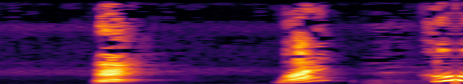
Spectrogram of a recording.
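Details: A dramatic Siberian Husky gives three short calls: a rough yelp, then two clearer, rising and falling whines in quick succession, about a second apart.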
